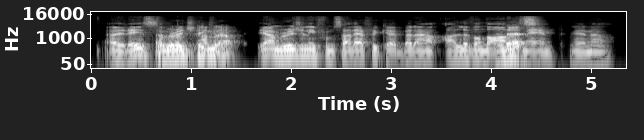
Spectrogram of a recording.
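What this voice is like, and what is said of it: South African accent. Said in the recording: “is it a South African accent you got there?”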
